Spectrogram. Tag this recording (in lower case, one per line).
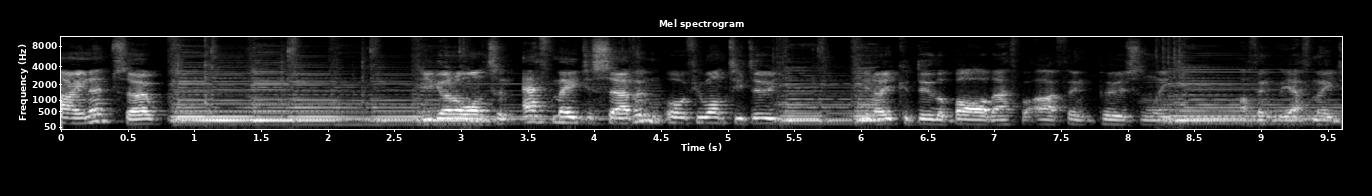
plucked string instrument
acoustic guitar
speech
guitar
music
musical instrument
